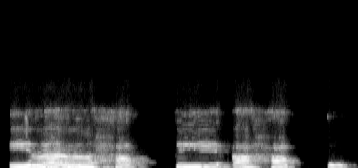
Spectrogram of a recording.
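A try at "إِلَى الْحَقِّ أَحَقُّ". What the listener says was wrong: Di pertama. Ahaq itu al-haqqi. Qi, qafnya itu satu harokat. Terus yang kedua ahaqqo. Itu mantul ya. Jangan dibaca ahaqqu.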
